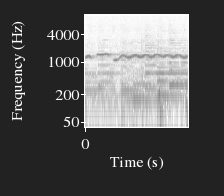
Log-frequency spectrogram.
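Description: Soft background music: a single high melody line with a wavering pitch, held over sustained lower notes.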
